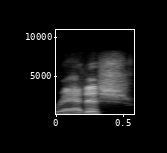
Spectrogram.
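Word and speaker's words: Raddysh: I think Boltman threw out a first rounder and Radish. Is that how you say it? Radish, yeah.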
